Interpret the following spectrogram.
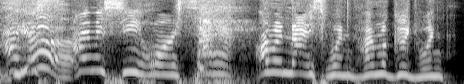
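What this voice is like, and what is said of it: Tiny seahorse character voice. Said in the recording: “I think he nailed the voice ... do this voice”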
